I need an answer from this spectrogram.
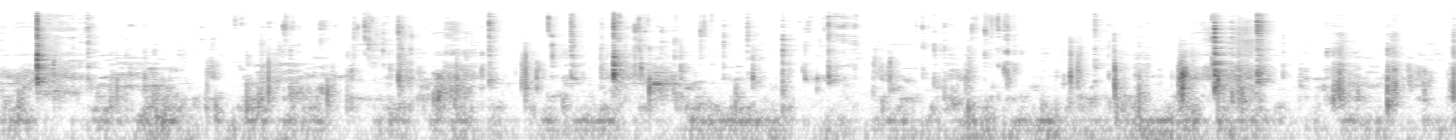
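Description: Close-miked chewing and eating of soft, saucy food with a spoon, with irregular wet mouth clicks and smacks. There is a sharp click about half a second in, and a spoon taps a steel bowl now and then.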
